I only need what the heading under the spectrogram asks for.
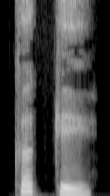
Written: ಕಕ್ಕಿ

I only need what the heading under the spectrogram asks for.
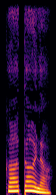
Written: ಘಾತಾಳಿ

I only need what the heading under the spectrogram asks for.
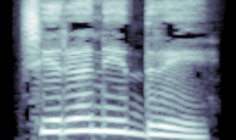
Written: ಚಿರನಿದ್ರೆ

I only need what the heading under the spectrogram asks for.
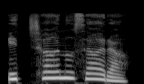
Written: ಇಚ್ಛಾನುಸಾರ

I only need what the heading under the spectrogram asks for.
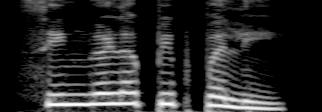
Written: ಸಿಂಗಳಪಿಪ್ಪಲಿ

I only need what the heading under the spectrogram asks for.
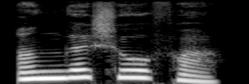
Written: ಅಂಗಶೋಫ

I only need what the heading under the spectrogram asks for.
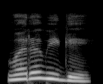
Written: ವರಿವಿಗೆ

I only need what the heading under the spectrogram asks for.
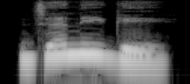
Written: ಜಿನುಗು

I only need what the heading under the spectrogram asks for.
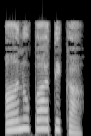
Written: ಅನೌಪಾಧಿಕ

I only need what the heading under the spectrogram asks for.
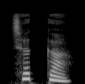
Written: ಛಕ್ಕ

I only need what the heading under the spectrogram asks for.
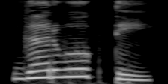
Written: ಗರ್ವೋಕ್ತಿ

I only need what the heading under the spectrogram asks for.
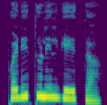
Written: ಪಡಿತುಳಿಲ್ಗೆಯ್ತ

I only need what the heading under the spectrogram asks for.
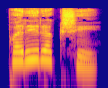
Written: ಪರಿರಕ್ಷ

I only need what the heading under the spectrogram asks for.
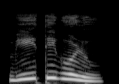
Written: ಬಾತುಗಾಲು

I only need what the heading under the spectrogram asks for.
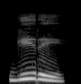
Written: ಕಿರೆ

